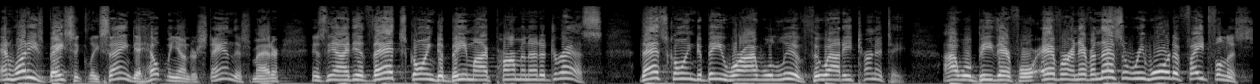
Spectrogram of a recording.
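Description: A man speaks in a Southern US accent at a high pitch with lively intonation. The recording is very clean with a silent background. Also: fairly quick pace. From Tennessee. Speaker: preacher. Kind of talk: sermon. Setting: church.

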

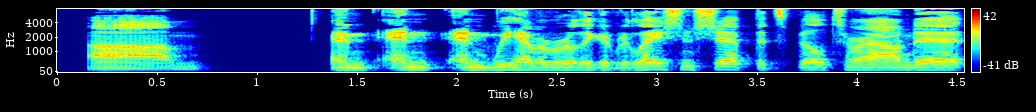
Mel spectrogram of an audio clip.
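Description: Over a silent background in a very clean recording, a man with a plain, everyday voice talks at a moderate pace and medium pitch with fairly even intonation. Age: 40s. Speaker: ultra runner. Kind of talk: casual chat.

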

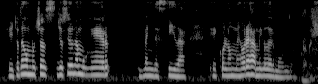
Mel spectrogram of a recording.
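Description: The intonation here is fairly even. It comes from a woman at a medium pitch. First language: English (speaking Spanish). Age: 40s. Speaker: podcast host. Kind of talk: casual chat.

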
